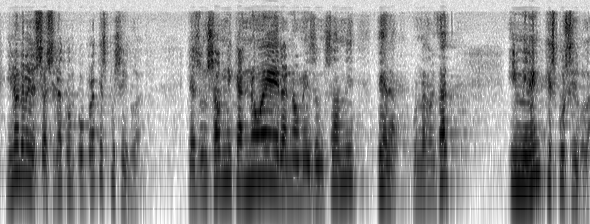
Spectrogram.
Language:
Catalan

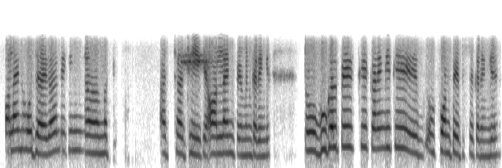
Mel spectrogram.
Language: Urdu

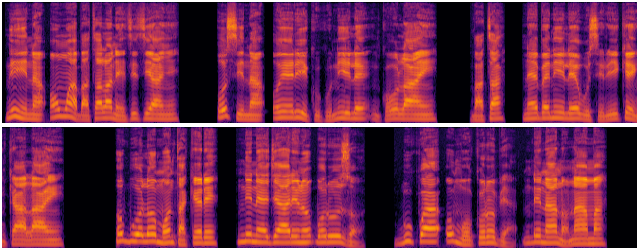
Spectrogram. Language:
Igbo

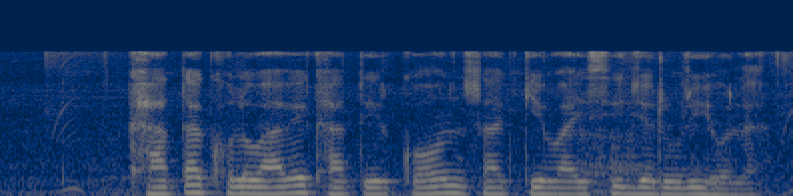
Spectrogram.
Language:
Bhojpuri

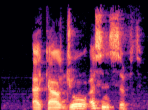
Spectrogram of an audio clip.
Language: Kabyle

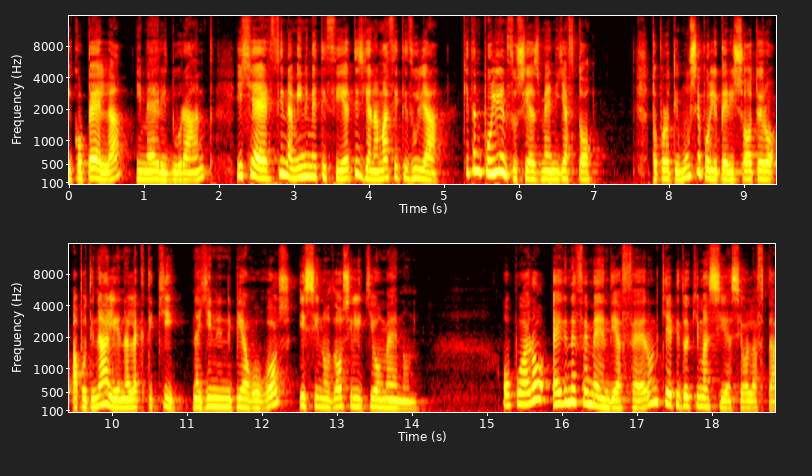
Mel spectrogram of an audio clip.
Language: Greek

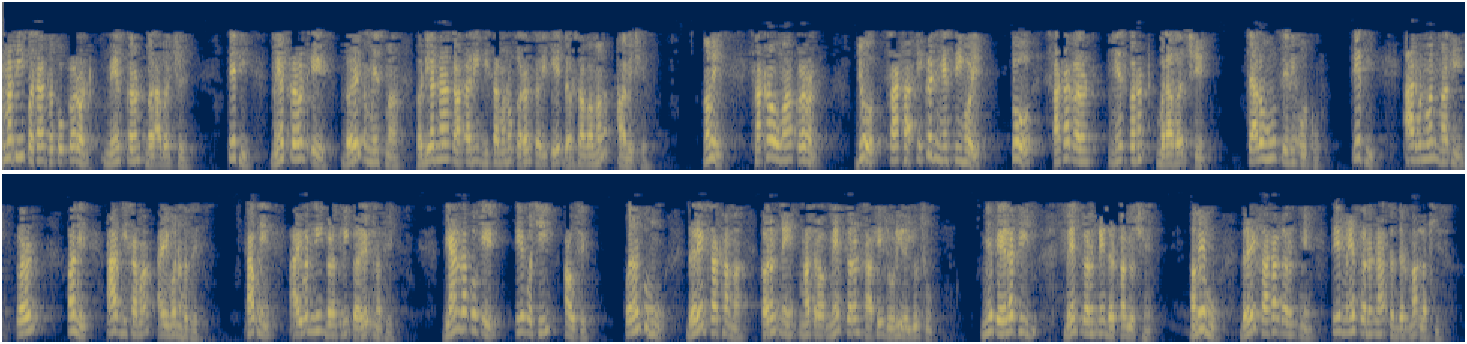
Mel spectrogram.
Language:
Gujarati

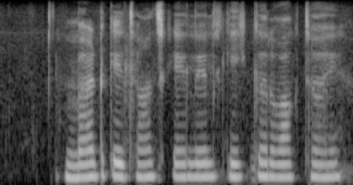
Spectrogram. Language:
Maithili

